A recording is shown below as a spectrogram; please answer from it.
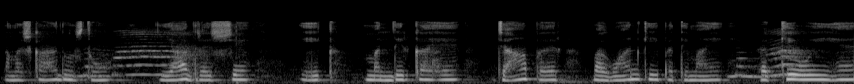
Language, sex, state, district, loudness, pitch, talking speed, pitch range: Hindi, female, Uttar Pradesh, Hamirpur, -30 LUFS, 210 Hz, 110 wpm, 200-220 Hz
